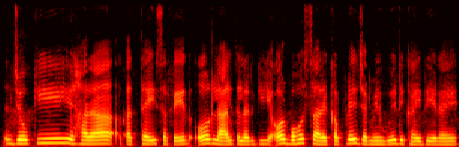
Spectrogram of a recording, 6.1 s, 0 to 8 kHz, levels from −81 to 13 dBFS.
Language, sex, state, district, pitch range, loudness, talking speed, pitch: Hindi, female, Uttar Pradesh, Hamirpur, 185-210 Hz, -17 LUFS, 175 wpm, 195 Hz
